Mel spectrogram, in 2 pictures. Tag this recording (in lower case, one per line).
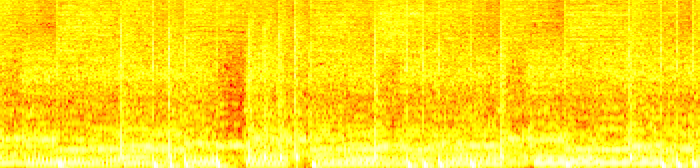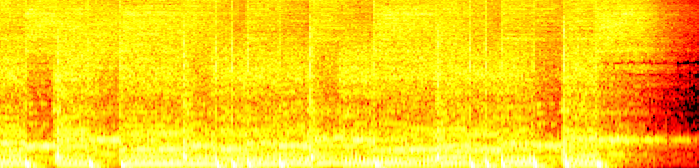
music
musical instrument
progressive rock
